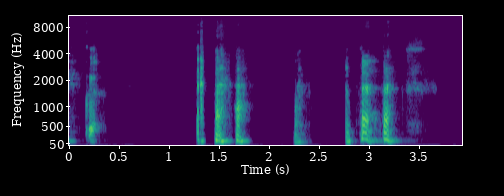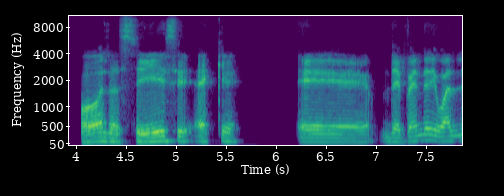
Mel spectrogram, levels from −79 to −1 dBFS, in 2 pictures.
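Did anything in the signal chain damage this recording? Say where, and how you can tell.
No, nothing in the signal chain audibly damaged this speech recording. None of the stages, from wiring and conversion through to storage and playback, has left a mark that can be heard.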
